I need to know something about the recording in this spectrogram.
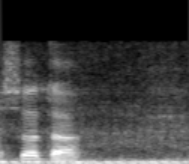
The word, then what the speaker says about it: स्वतः: इसका उच्चारण ह व्यंजन के समान होता है। जैसे स्वतः इस प्रकार लिखते हैं लेकिन पढ़ते हैं स्वतः।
